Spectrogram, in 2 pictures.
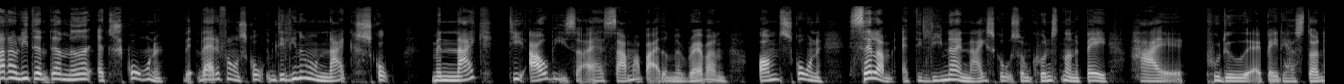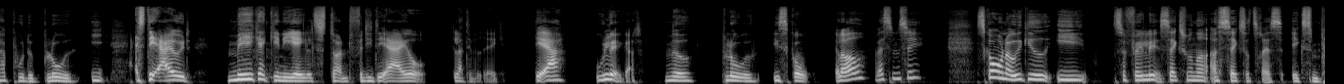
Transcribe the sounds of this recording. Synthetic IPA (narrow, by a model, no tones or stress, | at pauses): sɒɐɾɑ̈jo̝liːd̥end̥æɐ̰með̞ˠæd̥sɡ̥o̝̰ːnə | ʋææɐɾe̝fɒno̝ːnsɡ̥o̝̰ːjem̩d̥e̝liːnɐno̝ːn̩nːɑ̈ɪɡ̥sɡ̥o̝ʊ̰ | menːɑ̈ɪɡ̥d̥iʔɑ̈ʊʋḭːsɐʔæhæsɑ̈mɑ̈ːb̥ɑ̈ɪ̰d̥ð̩ˠmeʁæb̥ɐn | ɒ̽msɡ̥o̝̰ːnəsel̰ɒ̽mæd̥iliːnɐe̝nːɑ̈ɪɡ̥sɡ̥o̝̰ːsɒ̽mkʰɔ̽nsd̥nɐnəb̥ɛ̰ːhɑ̈ | pʰud̥ð̞̩ˠb̥ɛ̰ːd̥ehe̝ɐ̰sd̥ɒ̽n̰d̥hɑ̈pʰud̥ð̩ˠb̥lɔ̝̰ːð̞̩ˠiʔælsəd̥e̝æɐjo̝e̝d̥ | me̝ːɡ̥æɡ̥e̝niɛ̰ːld̥sd̥ɒ̽n̰d̥fɒd̥ḭːd̥e̝æɐjo̝ | elɐd̥eʋe̝ð̞̰ˠjae̝ɡ̥ | d̥e̝æɐ | uleɡ̥ɐd̥ | með̞ˠ | b̥lo̰ːð̩ˠisɡ̥o̝̰ː | elɐʋæðˠʋæskɐmnsḭː | sɡ̥o̝̰ːn̩æɐuðˠɡ̥iːð̞̩ˠi | seføljiseɡ̥shunɐð̞̩ˠʔɒ̽seɡ̥sɒt͡sʰʁaseɡ̥sempʰ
